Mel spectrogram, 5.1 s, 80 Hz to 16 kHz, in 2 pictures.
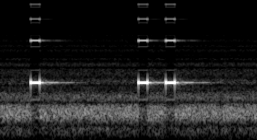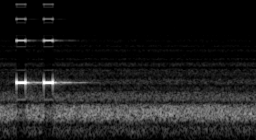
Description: Beep code, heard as beeps from a small speaker, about 2050 Hz, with room echo. 1-2-2. In Phoenix BIOS tables: DMA initialisation failure.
